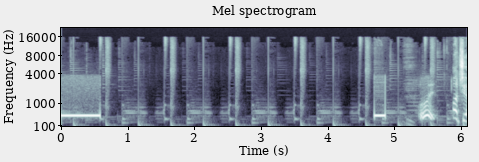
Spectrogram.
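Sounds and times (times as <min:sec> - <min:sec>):
telephone line tone: 0:00.0 - 0:00.6, 0:04.7 - 0:04.9
telephone dialing beeps: 0:04.7 - 0:04.9
speech: 0:05.9 - 0:06.1.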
